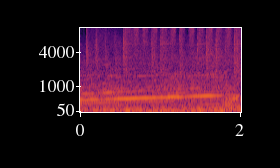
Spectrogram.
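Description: Background music with a fast ticking beat that enters about half a second in, over a car's drive note rising slowly in pitch as it accelerates.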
